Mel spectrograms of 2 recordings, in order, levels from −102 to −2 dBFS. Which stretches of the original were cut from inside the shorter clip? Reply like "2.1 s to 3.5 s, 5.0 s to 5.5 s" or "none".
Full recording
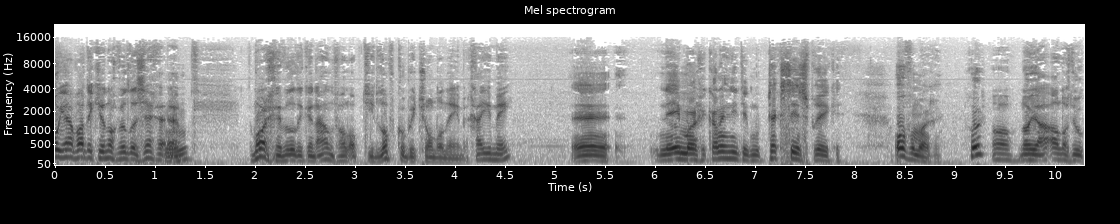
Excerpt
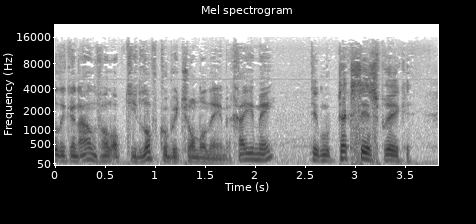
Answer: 4.9 s to 6.9 s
